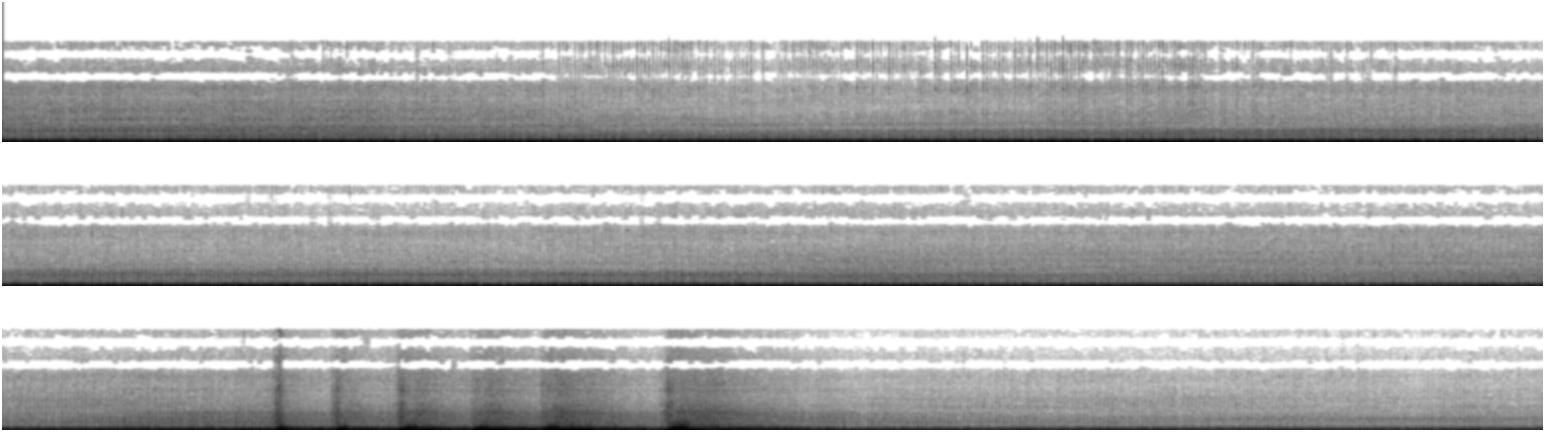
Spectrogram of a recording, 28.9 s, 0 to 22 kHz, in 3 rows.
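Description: Honda CBR1000RR Fireblade's inline-four engine idling steadily through an Arrow aftermarket silencer. Near the end it is blipped about five times in quick succession, the revs rising and falling sharply, then it settles back to a quieter idle.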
